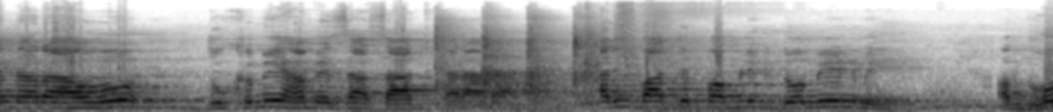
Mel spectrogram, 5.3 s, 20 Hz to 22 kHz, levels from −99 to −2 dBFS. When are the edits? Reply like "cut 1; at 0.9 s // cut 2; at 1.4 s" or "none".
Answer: cut 1; at 3.0 s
